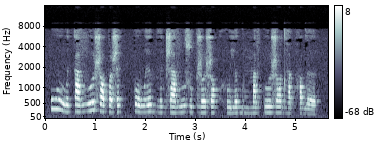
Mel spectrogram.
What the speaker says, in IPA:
w u w ɘ k a v u ʂ ɒ p ɒ ʂ ɘ kː o w ɘ bʱ ɘ ɡ ʂ a v u z u p ʐ o ʂ ɔ k h u j ə ɡ u mː a v k u ʐ ɔ dʱ a p h ɒ ɡ ə

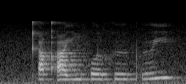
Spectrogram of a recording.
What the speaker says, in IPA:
kʼ ɪ qʼ e j i f o l x ʉ pʼ ʉ j

